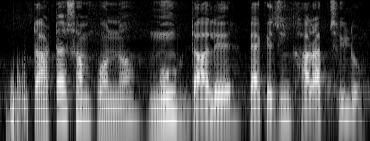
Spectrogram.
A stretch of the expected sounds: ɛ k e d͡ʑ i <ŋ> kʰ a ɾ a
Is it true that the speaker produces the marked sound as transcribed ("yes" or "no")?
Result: yes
